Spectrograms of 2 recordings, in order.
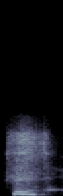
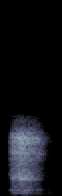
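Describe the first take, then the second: First: The sound is buzzed with the voice. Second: The sound is only air, no voice. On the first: "The voiced just sound like this" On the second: "the unvoiced just sound like"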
